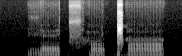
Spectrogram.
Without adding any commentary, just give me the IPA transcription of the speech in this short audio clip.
ð ø t͡sʰ ɔ̃ ǁ ɑ̃

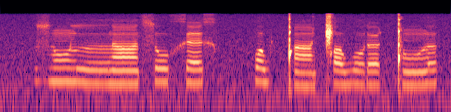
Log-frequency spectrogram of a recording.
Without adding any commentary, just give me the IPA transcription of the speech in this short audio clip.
z õ lː ã s o x ɛ x pː ʌ w ǃ ã ǁ ʌ w o ɾ œ ǃ õ ə̯

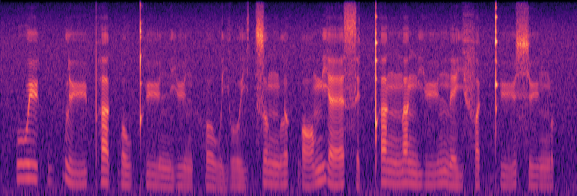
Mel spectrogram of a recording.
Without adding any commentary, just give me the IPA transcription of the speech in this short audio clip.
w yː˧ k̚ ʊ˨˥ k̚ l yː˨˧ pʰ ɐ˧ k̚ o˨ w kʰ yː˨˩ n j yː˨˩ n h o˨˩ w j uː˨˩ j t͡s ʊ˧ ŋ l ʊ˧ k̚ ɔː˨˥ m j ɛː˨˧ s ɪ˨ k̚ pʰ ɐ˧ ŋ n̪ ɐ˧ ŋ j yː˨˧ n̪ e˨ j f ɐ˨˥ k̚ pʰ yː˨˥ s yː˨ ŋ ʊ˧ k̚

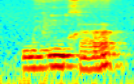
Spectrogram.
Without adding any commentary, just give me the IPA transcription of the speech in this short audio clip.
w ɪ v ũ x ɐ̃

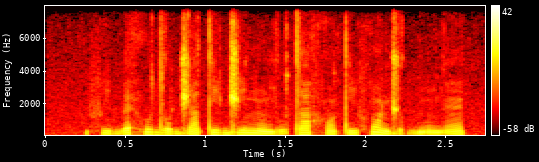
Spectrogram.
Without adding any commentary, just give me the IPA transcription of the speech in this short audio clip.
f i˨ b ɛ˨˦ h u˧ d o˨ d͡ʒ a˨˦ t i˧ d͡ʒ i˧ n ũ˨ j u˨ t a˧ h ɔ̃˨ t i˨˦ f ɔ̃˦˨ d͡ʒ o˨ ɡ͡b ũ˨ ɡ ɛ̃˨˦

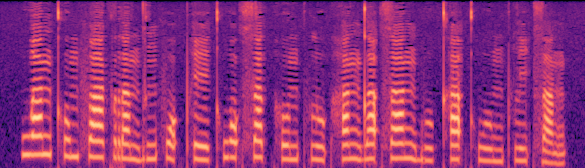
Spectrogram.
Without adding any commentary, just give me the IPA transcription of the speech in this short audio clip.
w a˥˩ ŋ kʰ o˧ m f aː˧ k r a˨˩ n d ɯ˩˦ ŋ f ɔ˨˩ ʔ pʰ eː˨˩ kʰ w ɔ˥˩ ʔ s a˥˩ t̚ h o˧ n pʰ l u˨˩ ʔ h a˥˩ ŋ d a˥˩ ʔ s aː˥˩ ŋ b uː˩˦ kʰ a˥˩ ʔ kʰ w uː˨˩ m pʰ l i˦˥ ʔ s a˨˩ ŋ

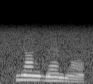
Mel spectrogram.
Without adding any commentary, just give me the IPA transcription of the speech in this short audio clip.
j ã˦ ɡ͡b ɛ̃˧ b ɔ̃˨

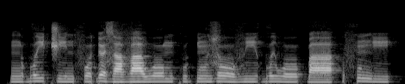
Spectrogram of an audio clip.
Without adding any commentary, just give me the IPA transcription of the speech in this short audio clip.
ŋ ə˨ ɡʷ iː˦ t͡ʃ i˨ n f o˨ ɗ ə˦˨ z a˨ v aː˧ w oː˧ m kʷ i˨ k͡p ũ˧ z oː˦˨ v iː˧ ɡʷ i˦ w oː˦ k͡p a˧ | f ũ˦ ŋ i˨

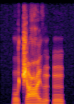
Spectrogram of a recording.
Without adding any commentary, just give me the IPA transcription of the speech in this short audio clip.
o t͡ʃ ɑ ʕ e ð ũ ʔ ũ

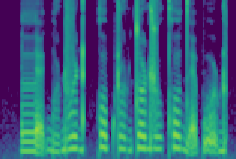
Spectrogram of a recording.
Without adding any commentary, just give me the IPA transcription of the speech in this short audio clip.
lː ɛ̰˨˩˦ ɡ͡b o̤˨˩˦ ɖ v ɪ˥˧ ɖ kː o˥˧ p ʈ o̤˥˧ ɖ t o˥ ɖ ʐ ṳ˥˧ kʰ o˥ d̪ ɛ̰˩˥ p ṵ˥˧ ɖ

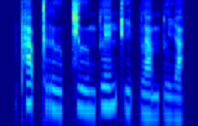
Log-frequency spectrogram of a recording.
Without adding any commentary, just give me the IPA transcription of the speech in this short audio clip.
pʰ a˦˥ p̚ t r ɯː˨˩ p̚ t͡ɕ ɯː˨˩ m p l e˦˥ n kʰ i˨˩ t̚ p l a˨˩ m p l i˨˩ a̯

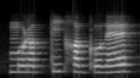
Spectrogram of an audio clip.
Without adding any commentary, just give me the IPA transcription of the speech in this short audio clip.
m o ɳ ʌ tː i ɡ χ ʌ ɡ kʼ o ð ɛ

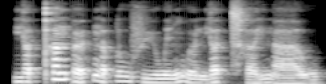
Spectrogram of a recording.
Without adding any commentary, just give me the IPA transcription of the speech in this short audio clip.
j ɐ˨˥ k̚ pʰ ɐ˥ ŋ p œː˨˥ t̚ ŋ ɐ˨˥ p̚ l uː˧ f yː˨ w ɪ˨˥ ŋ w ɵ˨ n j ɐ˧ t̚ t͡sʰ ɐ˨˥ j n̪ aː˨˧ w

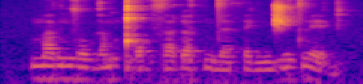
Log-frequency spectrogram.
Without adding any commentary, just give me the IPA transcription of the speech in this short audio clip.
m ɐ ɡ n z o ɡ ɐ m ǃʼ ɔ ɡ s ɐ ɗ ɐ t n d ɛ θ e ɡ n d͡ʒ i t β e ɡ

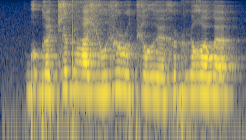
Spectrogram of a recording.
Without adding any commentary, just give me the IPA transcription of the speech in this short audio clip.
ɡ o ɡ œ t͡ɕ a ɖʱ a ʑ u ʑ u ɭ u t͡ɕ o ɣ ø x ø ɖʱ y ʁʷ œ w œ

